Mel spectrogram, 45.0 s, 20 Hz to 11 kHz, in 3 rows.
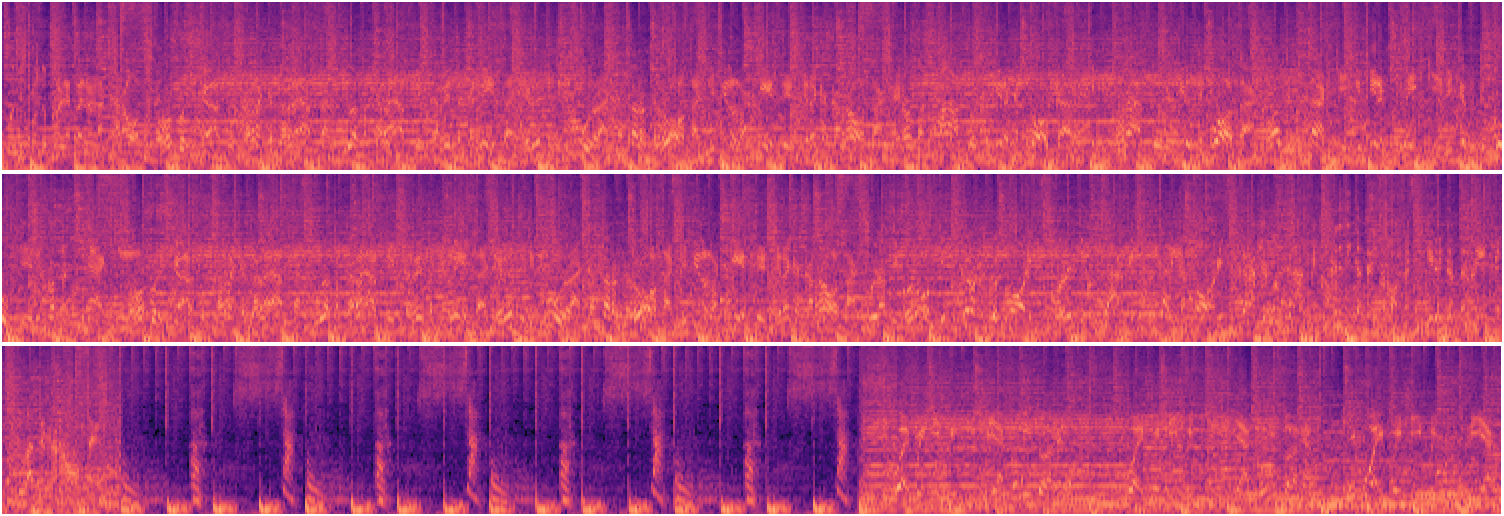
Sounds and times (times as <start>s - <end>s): Exciting music: 0.0s - 36.0s, 38.5s - 44.9s
Disco: 0.0s - 44.9s.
